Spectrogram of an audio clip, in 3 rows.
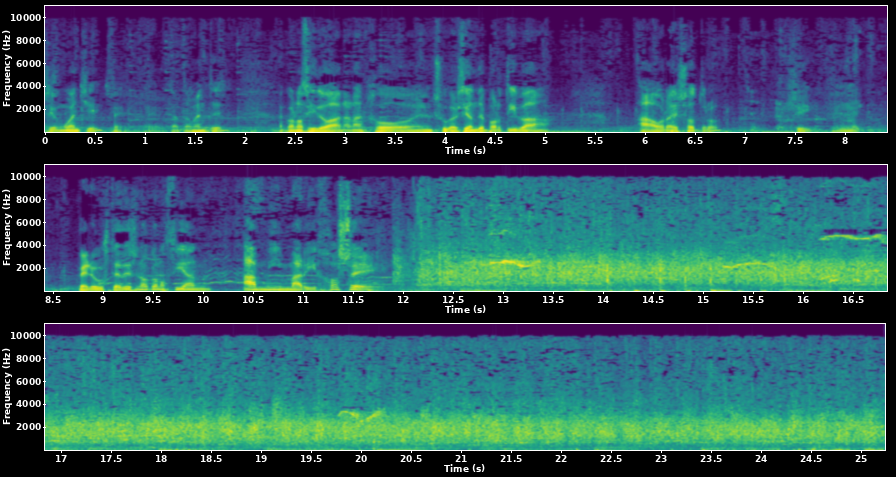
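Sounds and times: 
speech: 0:00.0 - 0:05.2, 0:05.9 - 0:12.2
audience ovation applause: 0:11.9 - 0:25.2.

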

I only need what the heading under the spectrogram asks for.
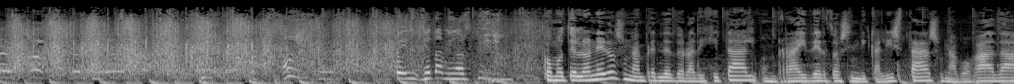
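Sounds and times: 
large crowd cheering and chanting at rally: 0:00.0 - 0:05.4
speech: 0:04.2 - 0:10.1.

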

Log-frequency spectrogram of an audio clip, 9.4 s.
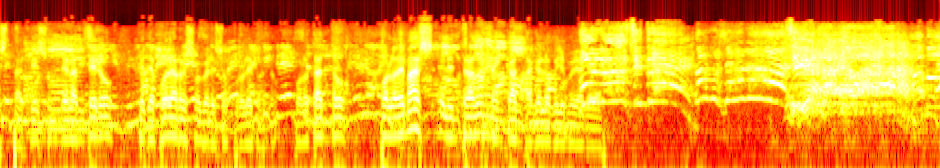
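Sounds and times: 
speech: 0:00.0 - 0:06.6
football fans' chanted battle cry: 0:07.8 - 0:09.3.

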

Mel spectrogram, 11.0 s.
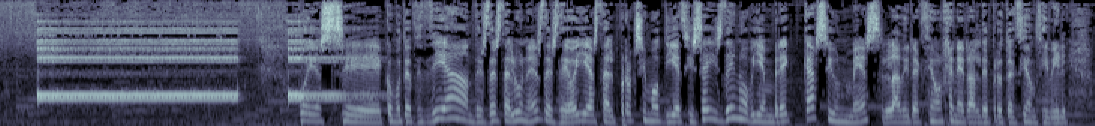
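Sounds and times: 
mobile phone emergency alert tone: 0:00.4 - 0:03.9
speech: 0:03.0 - 0:10.9.

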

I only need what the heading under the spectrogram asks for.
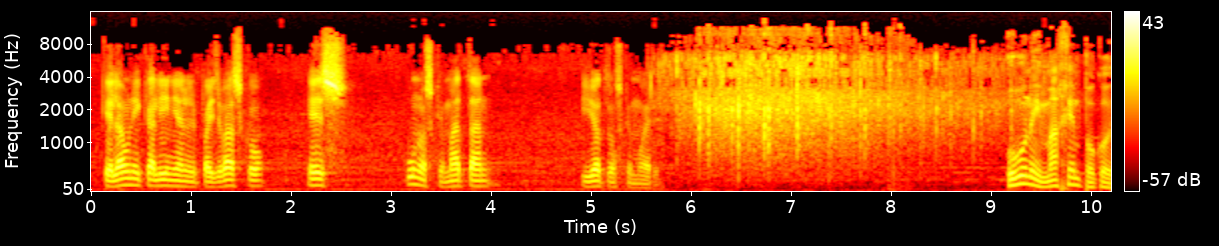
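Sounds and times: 
speech: 0:00.1 - 0:02.6, 0:03.2 - 0:04.1, 0:04.9 - 0:06.0, 0:09.2 - 0:10.1
audience applause after a speech by José María Aznar: 0:05.7 - 0:09.6.

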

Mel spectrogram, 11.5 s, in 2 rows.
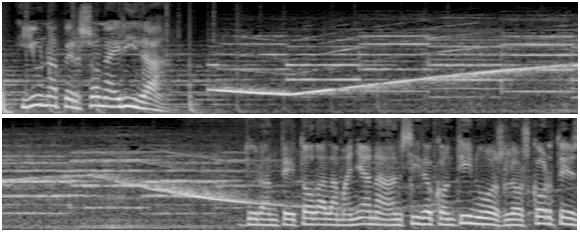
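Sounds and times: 
speech: 0:00.2 - 0:01.8, 0:08.2 - 0:11.5
police sirens: 0:02.1 - 0:10.6.

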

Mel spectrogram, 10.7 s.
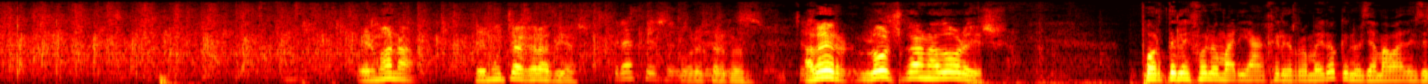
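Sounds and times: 
audience applause greeting a guest's arrival: 0:00.0 - 0:05.8
speech: 0:02.7 - 0:07.6, 0:08.6 - 0:10.7.

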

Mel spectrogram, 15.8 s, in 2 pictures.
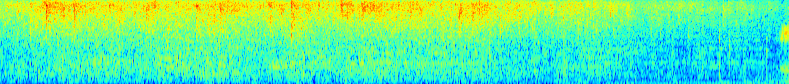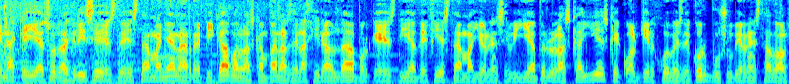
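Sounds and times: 
heavy rain pouring: 0:00.0 - 0:11.4
speech: 0:07.9 - 0:15.7.

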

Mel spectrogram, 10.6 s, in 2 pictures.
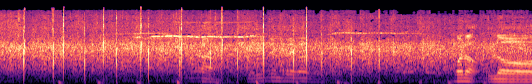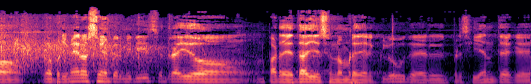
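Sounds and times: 
audience applause: 0:00.0 - 0:07.5
speech: 0:02.0 - 0:03.1, 0:04.6 - 0:10.6.

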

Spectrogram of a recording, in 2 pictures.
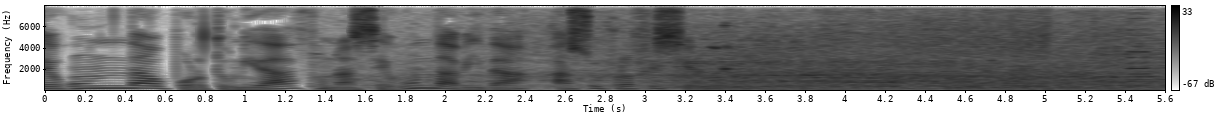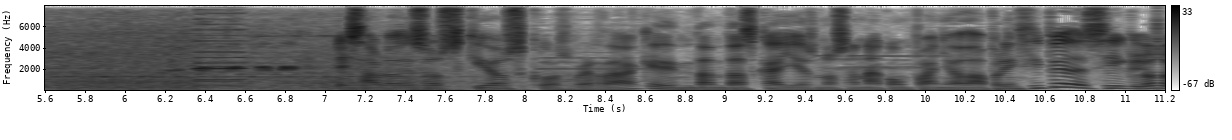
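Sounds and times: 
speech: 0:00.0 - 0:04.4, 0:07.1 - 0:11.1
city street traffic: 0:01.4 - 0:11.1
car horn: 0:02.8 - 0:10.3.

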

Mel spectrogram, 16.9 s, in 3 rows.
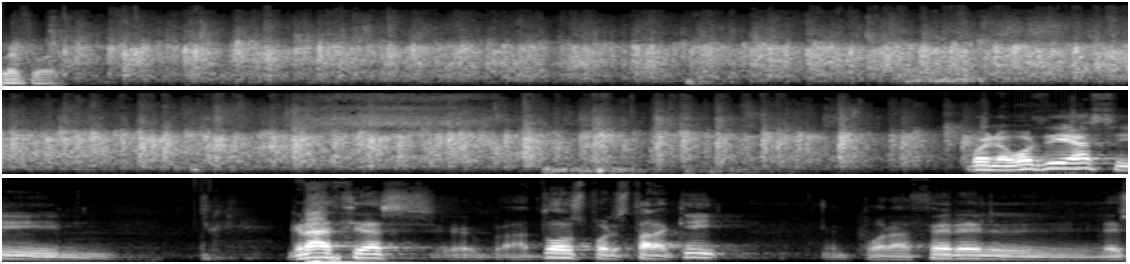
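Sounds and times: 
speech: 0:00.0 - 0:00.5, 0:10.5 - 0:11.9, 0:12.7 - 0:15.0, 0:15.6 - 0:16.8
crowd applause: 0:00.0 - 0:10.6.

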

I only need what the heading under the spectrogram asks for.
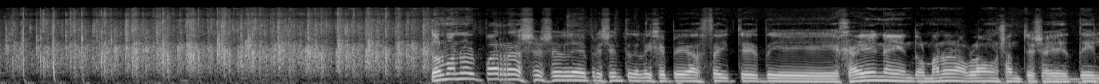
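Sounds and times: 
audience applause: 0:00.0 - 0:05.1
speech: 0:04.3 - 0:10.9.

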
